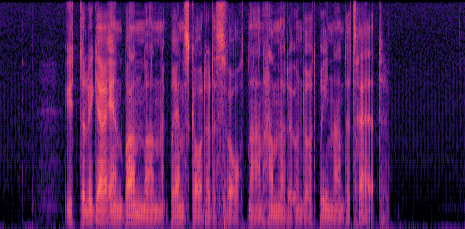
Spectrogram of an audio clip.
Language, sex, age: Swedish, male, 27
